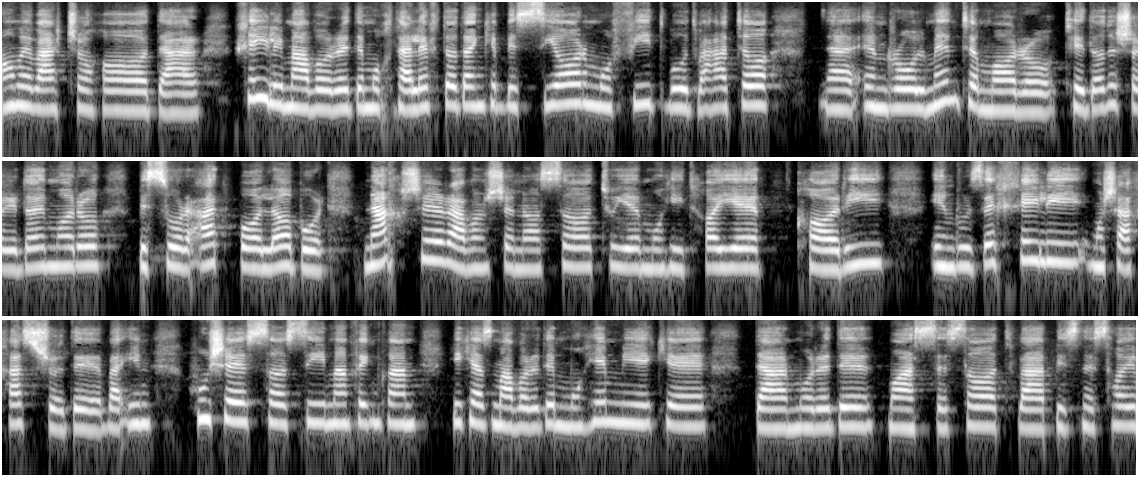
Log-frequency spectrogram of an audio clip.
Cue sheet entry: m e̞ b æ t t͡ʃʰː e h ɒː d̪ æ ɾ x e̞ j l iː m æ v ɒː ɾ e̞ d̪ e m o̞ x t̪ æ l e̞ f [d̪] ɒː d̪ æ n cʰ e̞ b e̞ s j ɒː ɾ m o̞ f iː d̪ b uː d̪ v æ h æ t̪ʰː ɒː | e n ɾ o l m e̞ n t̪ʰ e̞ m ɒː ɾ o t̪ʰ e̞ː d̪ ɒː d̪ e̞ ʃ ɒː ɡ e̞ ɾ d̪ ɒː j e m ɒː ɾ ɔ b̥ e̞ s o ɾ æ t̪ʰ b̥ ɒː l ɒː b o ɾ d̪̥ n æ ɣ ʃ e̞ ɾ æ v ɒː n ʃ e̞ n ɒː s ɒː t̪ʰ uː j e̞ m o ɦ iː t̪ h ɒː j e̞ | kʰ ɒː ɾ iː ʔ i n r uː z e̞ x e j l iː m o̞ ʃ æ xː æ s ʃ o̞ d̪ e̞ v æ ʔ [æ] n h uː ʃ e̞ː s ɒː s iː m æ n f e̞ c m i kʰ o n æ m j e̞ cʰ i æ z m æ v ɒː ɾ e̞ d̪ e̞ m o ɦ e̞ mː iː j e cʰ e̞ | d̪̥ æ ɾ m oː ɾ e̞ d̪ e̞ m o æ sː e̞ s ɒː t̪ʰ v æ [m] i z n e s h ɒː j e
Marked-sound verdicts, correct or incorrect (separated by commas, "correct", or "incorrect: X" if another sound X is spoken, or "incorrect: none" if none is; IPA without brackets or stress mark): correct, incorrect: i, incorrect: b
